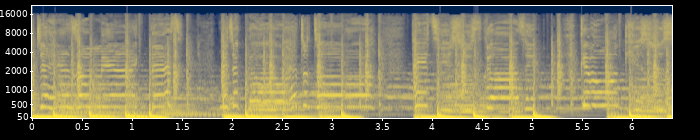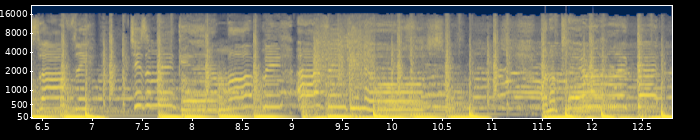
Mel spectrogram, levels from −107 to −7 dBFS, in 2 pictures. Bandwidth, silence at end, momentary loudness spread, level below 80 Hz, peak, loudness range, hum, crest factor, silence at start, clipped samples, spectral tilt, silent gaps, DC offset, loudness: 16.5 kHz; 0 s; 7 LU; -10 dBFS; 0 dBFS; 1 LU; none; 8 dB; 0 s; under 0.1%; -4.5 dB/octave; none; under 0.1%; -12 LUFS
